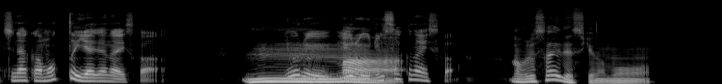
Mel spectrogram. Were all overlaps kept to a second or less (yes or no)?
no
